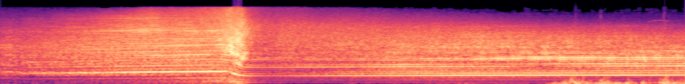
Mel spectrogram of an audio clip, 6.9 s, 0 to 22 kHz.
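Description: Yamaha R6's high-revving inline-four sportbike engine passing at speed: the note climbs as it approaches, then drops sharply in pitch as it goes by about two seconds in. A steady high engine note then builds in loudness again.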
